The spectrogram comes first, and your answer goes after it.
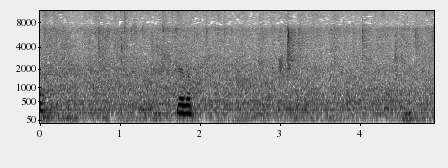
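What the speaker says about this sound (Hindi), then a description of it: "तो देखो फिर से बारिश हो गई शुरू, दिख रहा है" Rain falls steadily outside as a soft, continuous hiss with faint drips, heard from fairly far off; a voice briefly speaks over it.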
